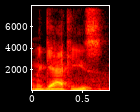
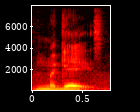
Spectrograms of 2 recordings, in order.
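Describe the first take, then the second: First: The name is said with three full syllables. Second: The name has two syllables, stressed on G. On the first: This is how the speaker would naively say it. The speaker calls it wrong. "I'd walk into that shop and hands down call it McGacky's" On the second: This is how people in the UK say it. The speaker calls it right. "it's a two syllable with an emphasis on the G"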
